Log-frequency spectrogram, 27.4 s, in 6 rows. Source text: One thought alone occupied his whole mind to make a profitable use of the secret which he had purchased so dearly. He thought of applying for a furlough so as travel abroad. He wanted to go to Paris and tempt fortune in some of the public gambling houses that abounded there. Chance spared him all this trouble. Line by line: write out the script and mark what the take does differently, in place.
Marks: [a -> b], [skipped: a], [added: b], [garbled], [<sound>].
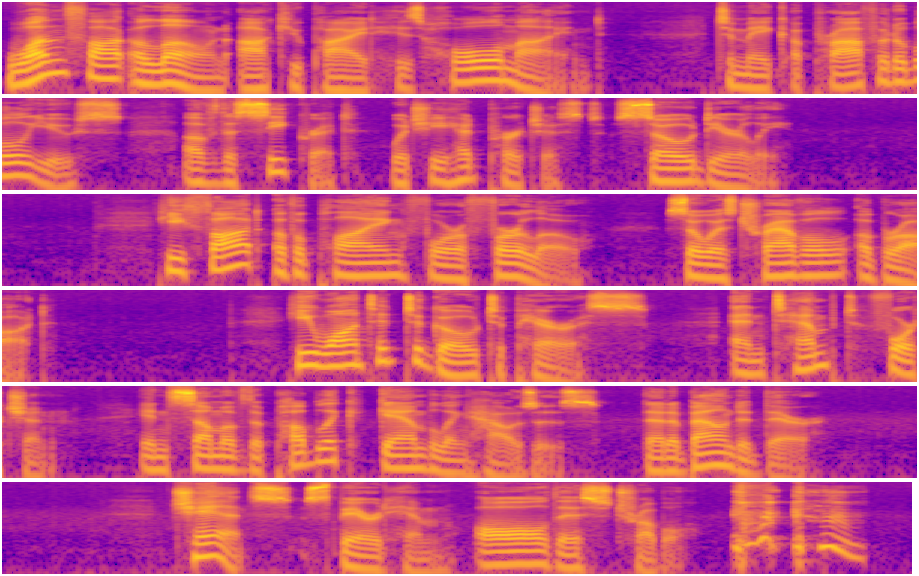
One thought alone occupied his whole mind to make a profitable use of the secret which he had purchased so dearly. He thought of applying for a furlough so as travel abroad. He wanted to go to Paris and tempt fortune in some of the public gambling houses that abounded there. Chance spared him all this trouble. [throat clearing]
